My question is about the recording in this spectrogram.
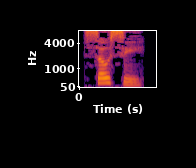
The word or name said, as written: sosie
